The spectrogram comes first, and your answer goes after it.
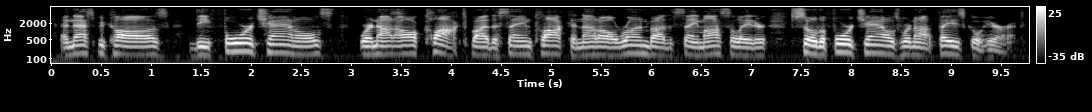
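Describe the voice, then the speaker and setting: With a Southern US accent, a man speaks in a fairly high pitch and fairly even intonation. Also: moderate pace. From US South, Alabama. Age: 60s. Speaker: engineer and amateur radio operator. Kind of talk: technical discussion in a video meeting. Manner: halting, many fillers.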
